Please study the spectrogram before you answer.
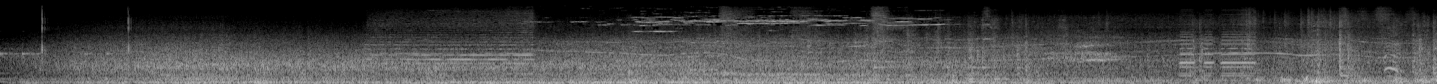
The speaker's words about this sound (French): Et tout commence euh, pour vous avec des pots d'échappement.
